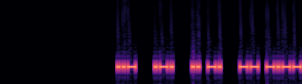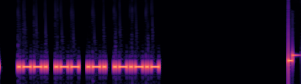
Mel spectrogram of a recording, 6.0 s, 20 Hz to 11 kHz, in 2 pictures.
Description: Morse code, heard as a keyed tone, about 44 wpm, 700 Hz. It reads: U R IN MY PWR.
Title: Sentences from Top 500 Words and Abbreviations 45wpm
